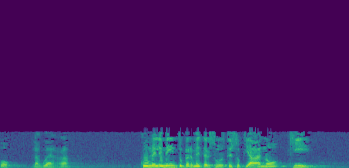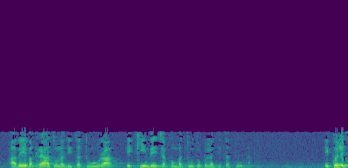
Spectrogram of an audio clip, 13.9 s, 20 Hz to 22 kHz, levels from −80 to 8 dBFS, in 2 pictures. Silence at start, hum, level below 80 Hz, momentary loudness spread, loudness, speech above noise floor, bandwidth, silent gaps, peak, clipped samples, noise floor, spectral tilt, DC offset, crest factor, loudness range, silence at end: 0 s; none; -54 dBFS; 16 LU; -12 LUFS; 31 dB; 5.4 kHz; none; 0 dBFS; 0.3%; -43 dBFS; -8.5 dB/octave; under 0.1%; 14 dB; 9 LU; 0 s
